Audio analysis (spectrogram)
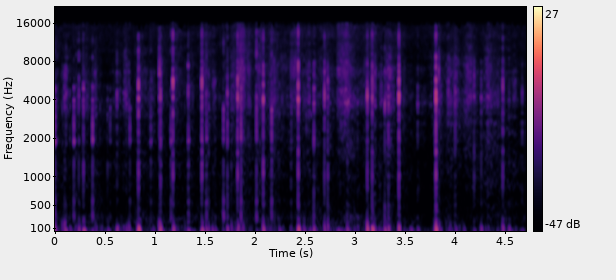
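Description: A small folded printed paper leaflet is rubbed and crinkled with fingertips close to the mic. It makes a steady stream of quick, dry crackles and soft crinkles with a heavy, close low-end thump. Each snap dies away almost instantly, with faint bright edges above.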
